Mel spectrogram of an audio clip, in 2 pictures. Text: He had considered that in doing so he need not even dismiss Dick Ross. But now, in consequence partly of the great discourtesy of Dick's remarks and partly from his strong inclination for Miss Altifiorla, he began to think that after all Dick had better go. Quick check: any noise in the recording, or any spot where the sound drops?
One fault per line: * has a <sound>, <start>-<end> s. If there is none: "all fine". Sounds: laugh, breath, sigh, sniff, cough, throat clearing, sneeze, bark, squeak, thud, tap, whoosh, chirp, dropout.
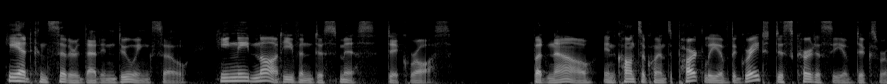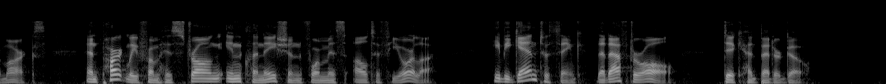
all fine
